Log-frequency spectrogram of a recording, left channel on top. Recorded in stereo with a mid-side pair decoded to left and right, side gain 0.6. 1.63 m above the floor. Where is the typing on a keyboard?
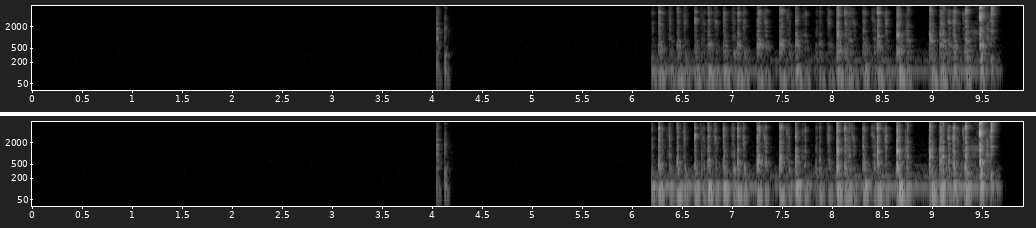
45° right, 0.6 m.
